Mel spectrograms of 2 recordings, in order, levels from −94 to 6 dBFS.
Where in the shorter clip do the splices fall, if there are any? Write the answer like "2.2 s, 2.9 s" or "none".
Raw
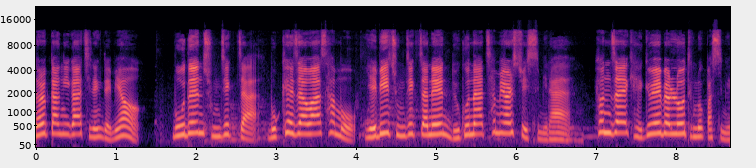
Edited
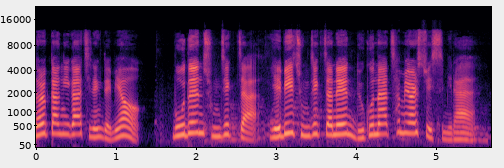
2.9 s

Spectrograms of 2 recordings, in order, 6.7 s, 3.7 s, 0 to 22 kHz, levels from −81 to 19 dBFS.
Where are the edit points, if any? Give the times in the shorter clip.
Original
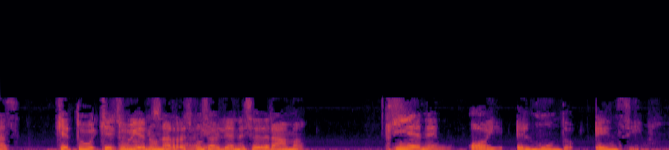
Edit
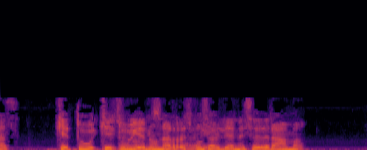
none

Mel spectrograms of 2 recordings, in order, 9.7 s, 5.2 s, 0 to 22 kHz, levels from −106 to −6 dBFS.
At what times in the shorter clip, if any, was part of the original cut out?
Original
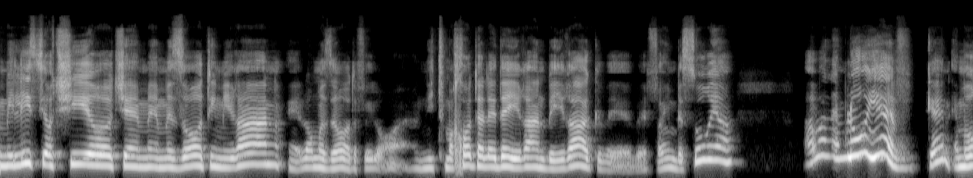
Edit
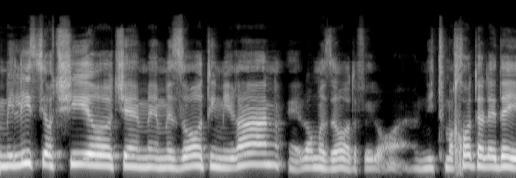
none

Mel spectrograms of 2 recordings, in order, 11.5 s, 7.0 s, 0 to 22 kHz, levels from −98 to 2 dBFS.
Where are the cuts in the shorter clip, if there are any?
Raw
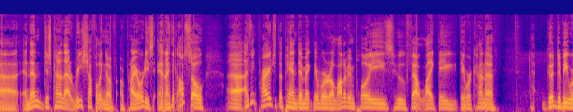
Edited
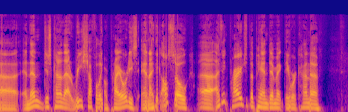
2.1 s, 3.9 s, 5.7 s

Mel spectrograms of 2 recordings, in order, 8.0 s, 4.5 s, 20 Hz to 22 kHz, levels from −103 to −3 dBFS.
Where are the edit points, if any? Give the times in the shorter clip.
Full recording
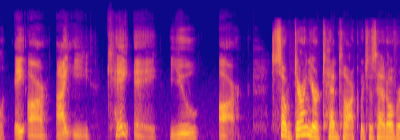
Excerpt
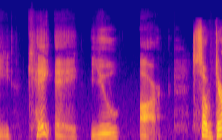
none

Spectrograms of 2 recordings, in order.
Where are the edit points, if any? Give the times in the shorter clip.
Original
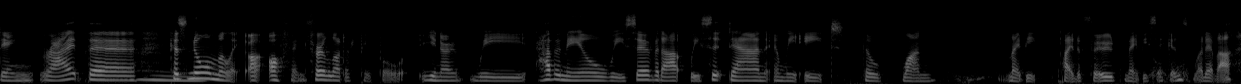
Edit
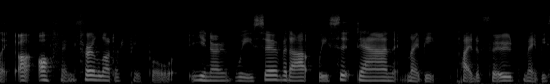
2.3 s, 4.0 s

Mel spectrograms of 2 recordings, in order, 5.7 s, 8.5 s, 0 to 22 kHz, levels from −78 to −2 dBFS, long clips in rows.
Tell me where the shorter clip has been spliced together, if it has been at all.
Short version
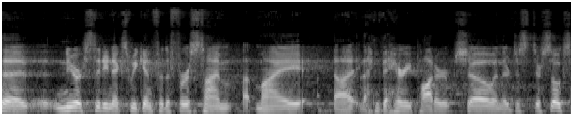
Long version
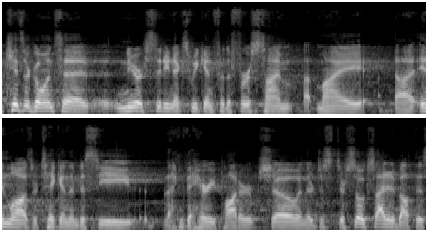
3.5 s

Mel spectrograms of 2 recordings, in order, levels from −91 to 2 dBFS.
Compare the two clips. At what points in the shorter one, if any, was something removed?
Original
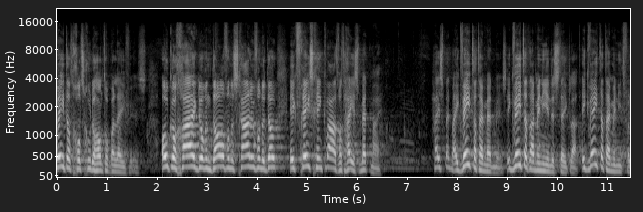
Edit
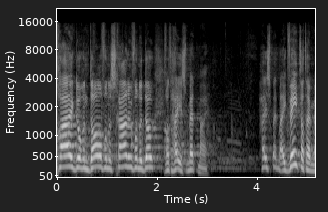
2.1 s

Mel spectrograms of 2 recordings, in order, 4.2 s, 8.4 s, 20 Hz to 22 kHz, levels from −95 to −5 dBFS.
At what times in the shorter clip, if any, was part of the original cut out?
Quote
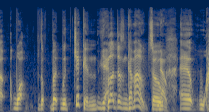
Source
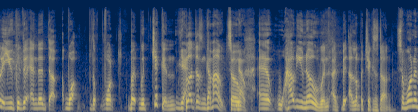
0.9 s

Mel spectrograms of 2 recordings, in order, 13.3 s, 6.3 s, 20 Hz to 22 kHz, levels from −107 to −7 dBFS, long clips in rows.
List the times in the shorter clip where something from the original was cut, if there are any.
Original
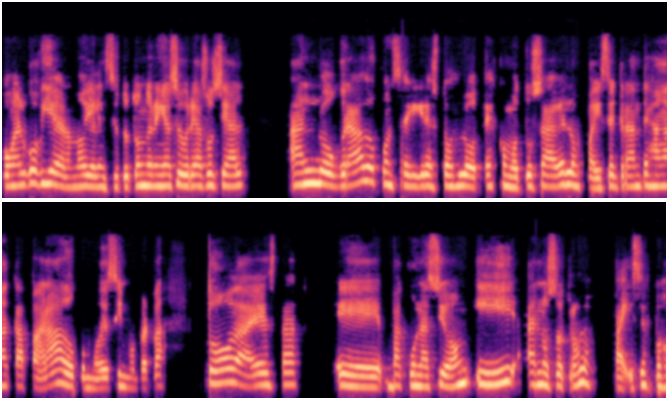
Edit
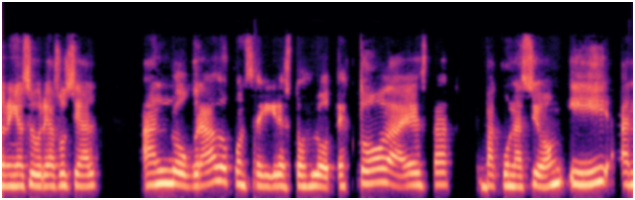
3.5 s, 4.7 s

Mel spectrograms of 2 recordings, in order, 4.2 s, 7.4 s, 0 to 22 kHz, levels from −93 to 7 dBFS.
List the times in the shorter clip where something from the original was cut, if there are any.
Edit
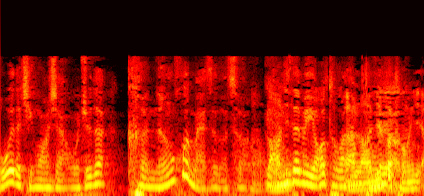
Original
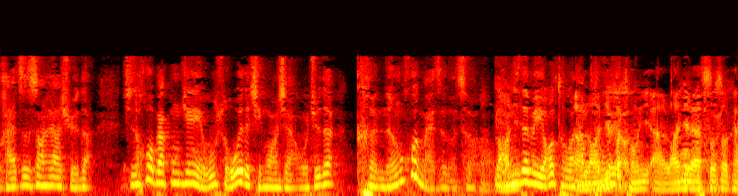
none

